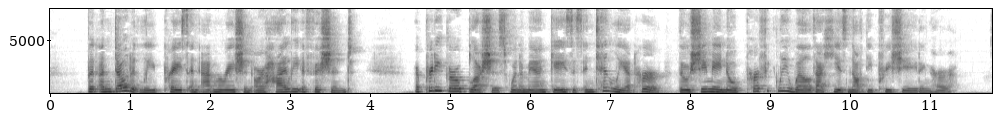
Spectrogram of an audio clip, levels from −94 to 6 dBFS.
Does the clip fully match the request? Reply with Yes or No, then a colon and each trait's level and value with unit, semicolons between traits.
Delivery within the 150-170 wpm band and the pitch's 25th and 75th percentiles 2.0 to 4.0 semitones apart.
Yes: average, 160 wpm; average, 3.1 semitones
